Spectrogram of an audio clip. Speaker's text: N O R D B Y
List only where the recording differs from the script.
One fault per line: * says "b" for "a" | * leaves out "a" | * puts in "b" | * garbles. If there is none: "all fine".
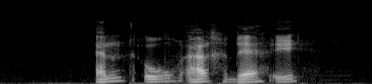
* leaves out "B"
